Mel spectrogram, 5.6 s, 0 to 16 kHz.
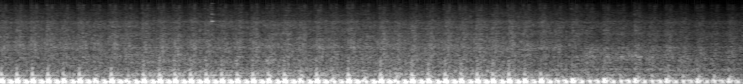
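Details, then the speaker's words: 1996 Honda Magna 750, long stored in a barn, idling after carburetor and throttle screw adjustment with carb still leaking: uneven lumpy exhaust beat and pops, misfiring on an unknown cylinder, owner thinks it needs running through. "I'm misfiring on one of the cylinders. I don't know which one, but it sounds like it needs to be just run through a little bit. You can hear it popping."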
